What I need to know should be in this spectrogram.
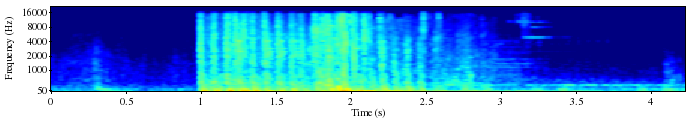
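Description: A rifle fires a rapid burst of loud gunshots.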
